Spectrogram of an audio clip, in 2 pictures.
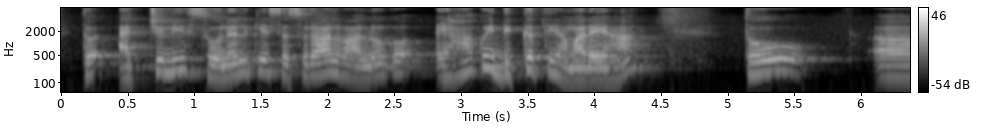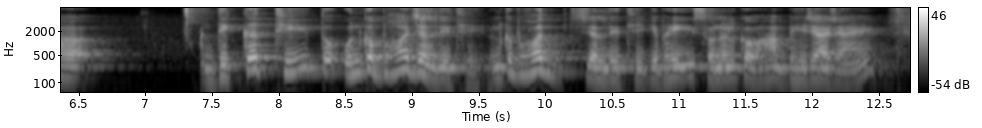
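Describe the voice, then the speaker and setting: A man speaks with a Gujarati accent at a fairly high pitch. His pitch swings very widely. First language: Gujarati (speaking Hindi). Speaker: singer-songwriter. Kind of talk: casual talk to camera. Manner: animated.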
